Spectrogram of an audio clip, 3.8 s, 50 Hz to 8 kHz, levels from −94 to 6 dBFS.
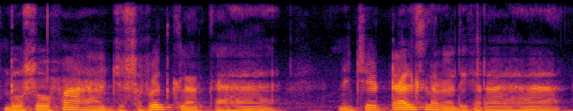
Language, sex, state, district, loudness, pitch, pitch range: Hindi, male, Jharkhand, Garhwa, -18 LUFS, 130 Hz, 125-150 Hz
